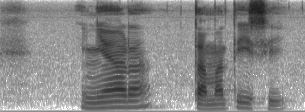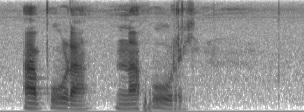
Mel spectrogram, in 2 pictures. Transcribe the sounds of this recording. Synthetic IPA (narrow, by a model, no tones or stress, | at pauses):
ɲaɺa | t̪ʼamat̪ʼisi | apʼuɺa | naɸuːri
